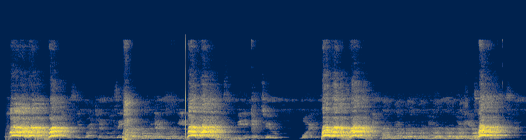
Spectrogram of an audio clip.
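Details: Xena, a pet Samoyed dog, barking indoors at a woman's voice on CNN, quiet when men talk; loud, harsh barks come in bursts spaced one to three seconds apart over continuous television speech.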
